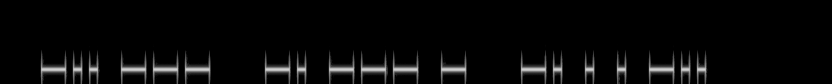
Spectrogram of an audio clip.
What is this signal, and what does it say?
Morse code, heard as a keyed tone, about 15 wpm, 700 Hz. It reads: DO NOT NEED
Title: Sets of 3 Words 15wpm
